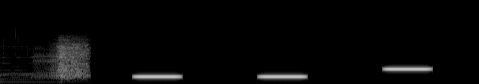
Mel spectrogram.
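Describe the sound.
A film sync cue of three electronic beeps follows a brief burst of noise: the first two are evenly spaced at the same steady pitch, and the third is higher, each lasting about half a second with silence between.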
